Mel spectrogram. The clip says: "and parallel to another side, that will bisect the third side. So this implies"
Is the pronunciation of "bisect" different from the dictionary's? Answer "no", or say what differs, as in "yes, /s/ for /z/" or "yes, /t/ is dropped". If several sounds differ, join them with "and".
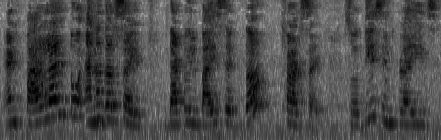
yes, /k/ is dropped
